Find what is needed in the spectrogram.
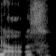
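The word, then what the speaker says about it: Naz: Now it's spelled N-A-Z, but I think they call him Nas.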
